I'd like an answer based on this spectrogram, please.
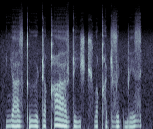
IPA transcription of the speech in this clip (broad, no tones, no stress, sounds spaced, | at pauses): ʎ aː z kʼ ɯː ʈ ɯ qʰ aː z ʈ iː ʃ t͡ʃʰ u qʰ i ʈ z ɯ ʈ b e z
